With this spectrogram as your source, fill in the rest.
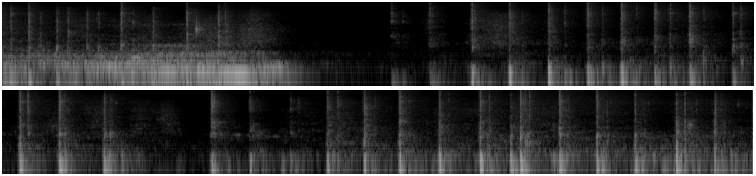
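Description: Fingertips with blue nails type and tap on the keys of a black plastic laptop keyboard set behind the mic. It opens with about three seconds of dense, low, muffled clattering, then a brief silence. Steady sharp, bright clicks follow in uneven runs, with a short pause near the middle.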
